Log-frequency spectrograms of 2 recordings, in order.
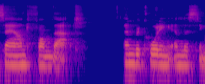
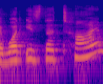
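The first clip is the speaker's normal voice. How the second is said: "What is the time" climbing slowly word by word; rising pitch stairs; 4 semitones higher, slower than usual. Shown as a demonstration. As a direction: step slowly upward to a high "time". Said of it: "going up the stairs".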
